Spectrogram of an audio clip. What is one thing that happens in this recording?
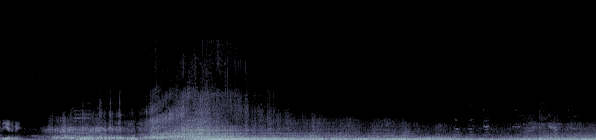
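A helicopter's rotor thuds in the distance.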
